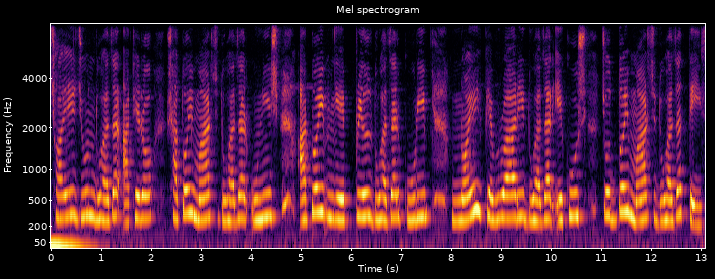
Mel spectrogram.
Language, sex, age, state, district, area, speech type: Bengali, male, 18-30, West Bengal, Jalpaiguri, rural, spontaneous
